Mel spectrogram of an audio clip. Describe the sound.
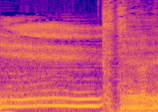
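A voice imitates loud, heavy breathing for the character Rogar Ragnak in a role-play: a long groaning exhale, a sharp airy gasp, then another voiced moan, all loud and strained.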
